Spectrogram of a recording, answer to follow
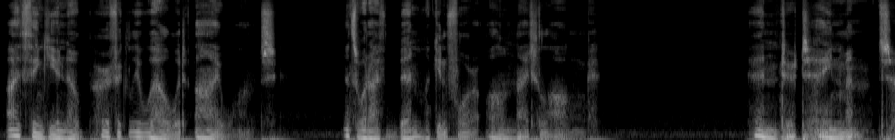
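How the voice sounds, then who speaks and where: Vampire lord, gravelly, unhurried, menacing and seductive, ASMR roleplay. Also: male voice, darkish tone, no echo, heavily acted. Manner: slow, low, menacing seductive murmur. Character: arrogant aristocratic male vampire lord.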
